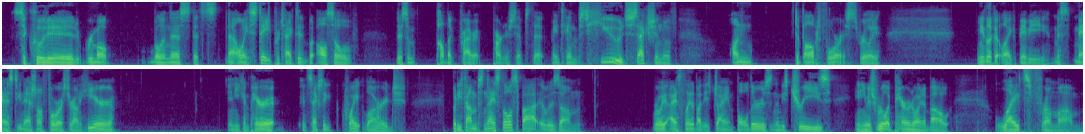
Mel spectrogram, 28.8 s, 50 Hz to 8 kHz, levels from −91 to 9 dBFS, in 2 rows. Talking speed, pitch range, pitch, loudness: 150 wpm, 70-100 Hz, 90 Hz, -21 LUFS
